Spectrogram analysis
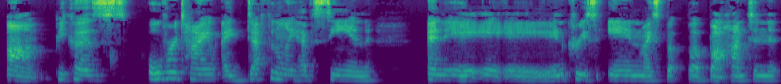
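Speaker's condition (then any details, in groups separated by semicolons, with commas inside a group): Stuttering; stuttering since childhood, less physically hard over time, frequency unchanged or higher at times; occasionally gets really stuck, particularly hard blocks, mostly less physical effort, stuttering amount unchanged; repeated sounds, prolonged sounds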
